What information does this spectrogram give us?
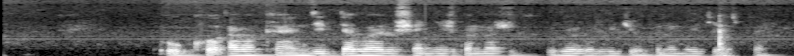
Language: Kinyarwanda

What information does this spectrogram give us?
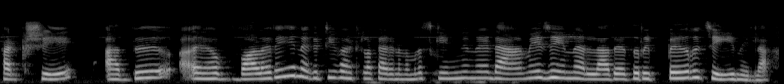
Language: Malayalam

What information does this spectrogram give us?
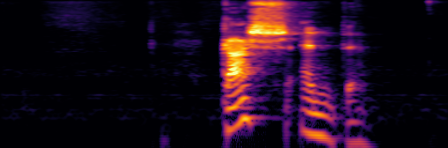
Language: Faroese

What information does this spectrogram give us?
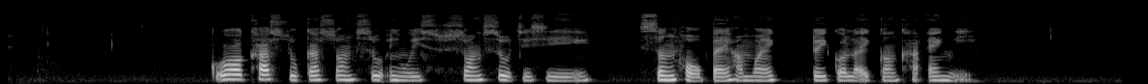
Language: Pu-Xian Chinese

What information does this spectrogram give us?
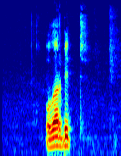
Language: Bashkir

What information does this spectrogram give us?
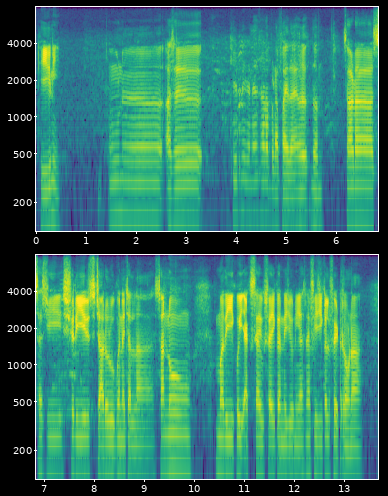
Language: Dogri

